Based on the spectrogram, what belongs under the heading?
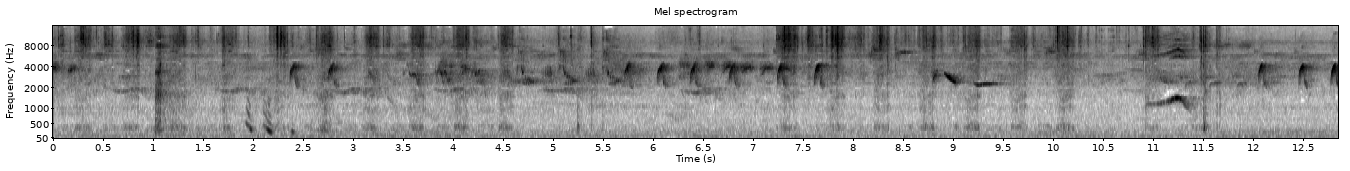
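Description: Small birds chirping in quick, short, high falling notes, a few each second, with an occasional lower gliding call. Faint clicks and scrapes underneath come from live fish being cut on a curved blade.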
